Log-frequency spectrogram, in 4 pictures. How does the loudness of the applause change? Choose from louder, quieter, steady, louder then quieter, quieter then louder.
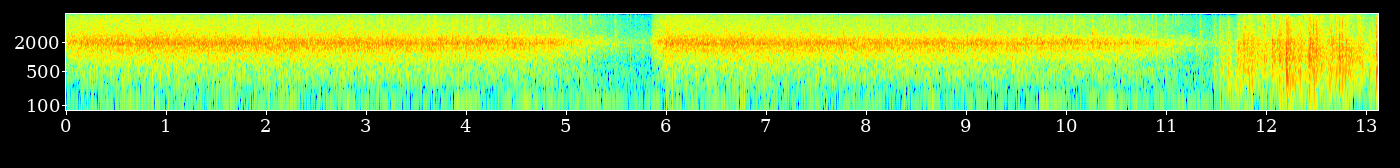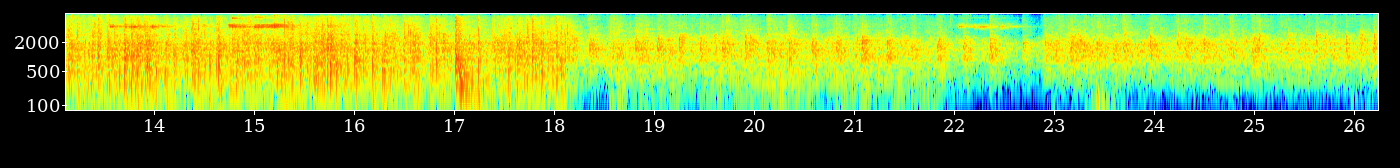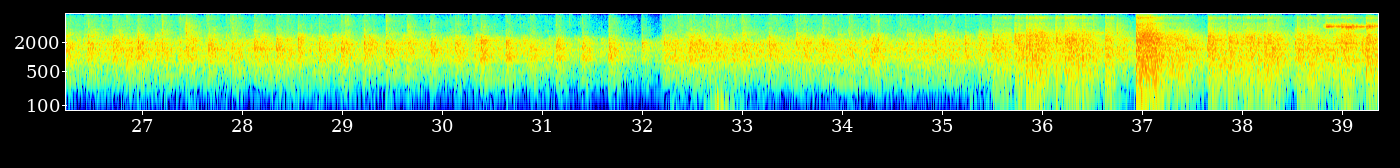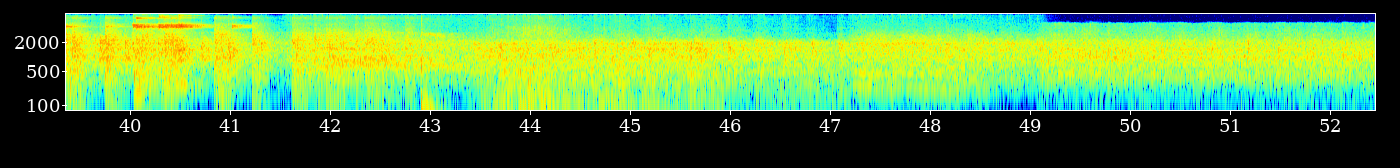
quieter.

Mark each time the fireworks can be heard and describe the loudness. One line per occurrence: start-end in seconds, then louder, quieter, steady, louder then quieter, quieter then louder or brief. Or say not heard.
11.4-22.1 quieter
35.5-46.0 quieter.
